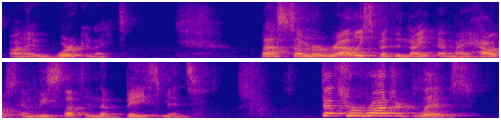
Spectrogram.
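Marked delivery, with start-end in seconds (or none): 6.1-7.4 much higher and louder, thrilled; excited outburst. Real, not acted. Reader exclaiming to viewers about the basement, excited. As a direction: blurt it out, delighted. Excited aside while reading.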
